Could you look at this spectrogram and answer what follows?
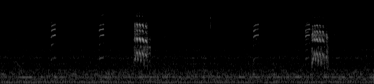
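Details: An Oriental pratincole performing a broken-wing distraction display at Osman Sagar, Hyderabad, gives two harsh, rasping chattered calls about two seconds apart, with fainter short ticks between, over a quiet hiss.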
